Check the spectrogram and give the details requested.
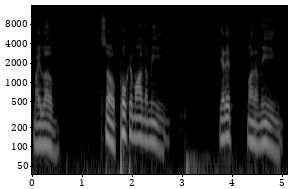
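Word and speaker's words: Pokémon-Amie: Pokemon Ami or Pokemon Amy, way people pronounce it, like it's a pun for the French mon ami, like my love. So Pokemon Ami, get it, mon ami.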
